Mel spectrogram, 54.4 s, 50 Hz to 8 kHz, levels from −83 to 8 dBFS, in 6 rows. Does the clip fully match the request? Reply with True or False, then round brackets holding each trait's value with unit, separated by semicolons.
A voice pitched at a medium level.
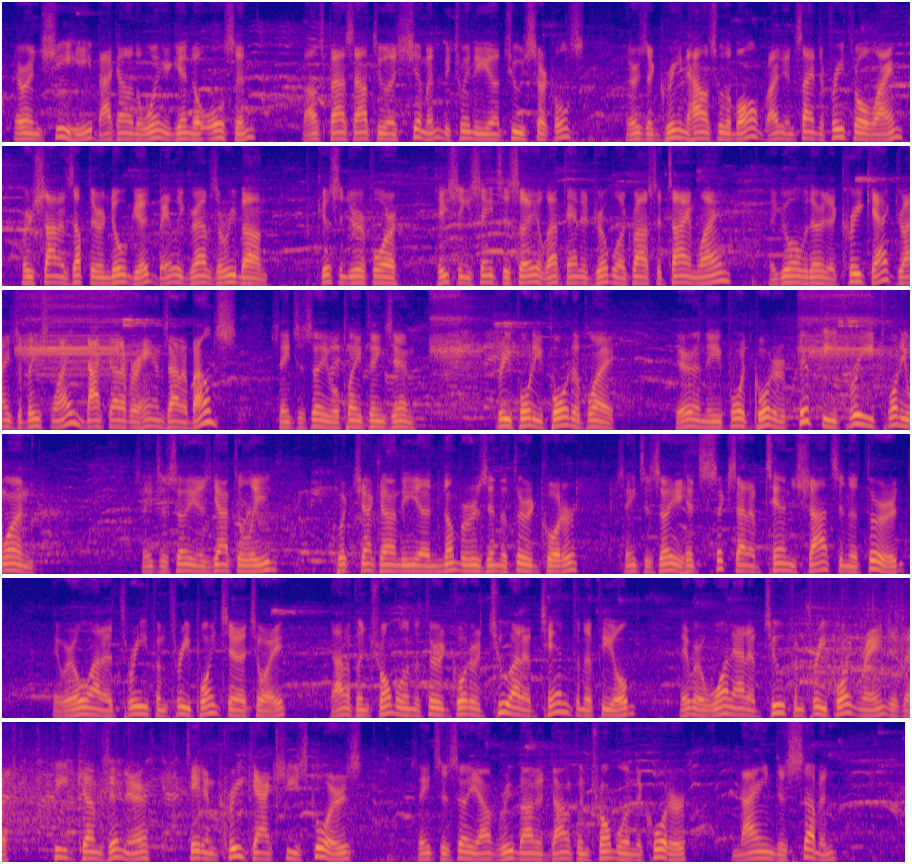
False (130 Hz)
